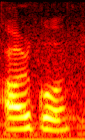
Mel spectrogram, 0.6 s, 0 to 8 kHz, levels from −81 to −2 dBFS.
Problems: background sounds at intervals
